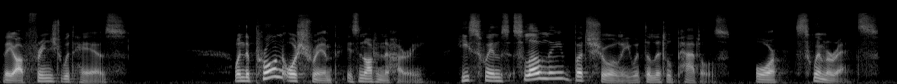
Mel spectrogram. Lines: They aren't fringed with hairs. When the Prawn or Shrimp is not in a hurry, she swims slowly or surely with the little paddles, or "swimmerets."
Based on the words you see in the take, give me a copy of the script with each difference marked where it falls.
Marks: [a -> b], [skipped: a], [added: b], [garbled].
They [aren't -> are] fringed with hairs. When the Prawn or Shrimp is not in a hurry, [she -> he] swims slowly [or -> but] surely with the little paddles, or "swimmerets."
